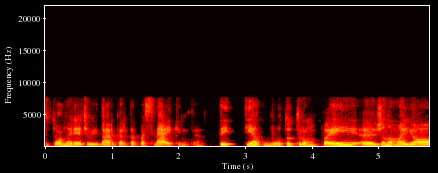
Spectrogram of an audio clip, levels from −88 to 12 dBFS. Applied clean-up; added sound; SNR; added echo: none; none; none; none.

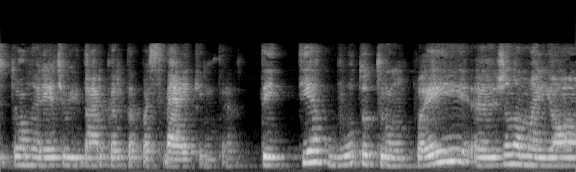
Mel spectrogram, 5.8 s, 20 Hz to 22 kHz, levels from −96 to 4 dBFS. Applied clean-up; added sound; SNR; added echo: none; none; none; reverberation time 0.2 s.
